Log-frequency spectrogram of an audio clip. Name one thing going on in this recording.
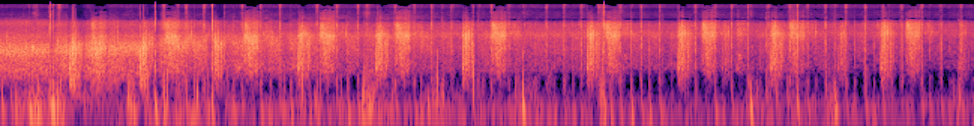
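Rain patters steadily all around.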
